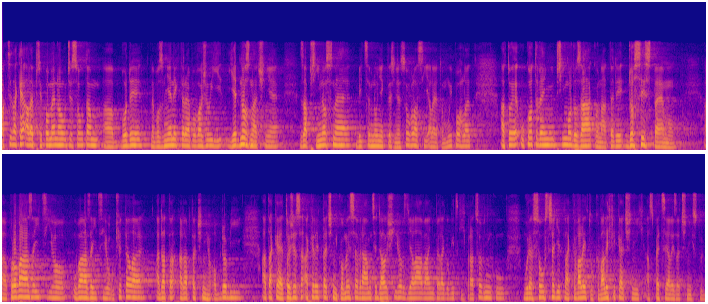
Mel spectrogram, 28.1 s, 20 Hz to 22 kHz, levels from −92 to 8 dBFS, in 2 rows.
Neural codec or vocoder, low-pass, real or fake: none; 7.2 kHz; real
